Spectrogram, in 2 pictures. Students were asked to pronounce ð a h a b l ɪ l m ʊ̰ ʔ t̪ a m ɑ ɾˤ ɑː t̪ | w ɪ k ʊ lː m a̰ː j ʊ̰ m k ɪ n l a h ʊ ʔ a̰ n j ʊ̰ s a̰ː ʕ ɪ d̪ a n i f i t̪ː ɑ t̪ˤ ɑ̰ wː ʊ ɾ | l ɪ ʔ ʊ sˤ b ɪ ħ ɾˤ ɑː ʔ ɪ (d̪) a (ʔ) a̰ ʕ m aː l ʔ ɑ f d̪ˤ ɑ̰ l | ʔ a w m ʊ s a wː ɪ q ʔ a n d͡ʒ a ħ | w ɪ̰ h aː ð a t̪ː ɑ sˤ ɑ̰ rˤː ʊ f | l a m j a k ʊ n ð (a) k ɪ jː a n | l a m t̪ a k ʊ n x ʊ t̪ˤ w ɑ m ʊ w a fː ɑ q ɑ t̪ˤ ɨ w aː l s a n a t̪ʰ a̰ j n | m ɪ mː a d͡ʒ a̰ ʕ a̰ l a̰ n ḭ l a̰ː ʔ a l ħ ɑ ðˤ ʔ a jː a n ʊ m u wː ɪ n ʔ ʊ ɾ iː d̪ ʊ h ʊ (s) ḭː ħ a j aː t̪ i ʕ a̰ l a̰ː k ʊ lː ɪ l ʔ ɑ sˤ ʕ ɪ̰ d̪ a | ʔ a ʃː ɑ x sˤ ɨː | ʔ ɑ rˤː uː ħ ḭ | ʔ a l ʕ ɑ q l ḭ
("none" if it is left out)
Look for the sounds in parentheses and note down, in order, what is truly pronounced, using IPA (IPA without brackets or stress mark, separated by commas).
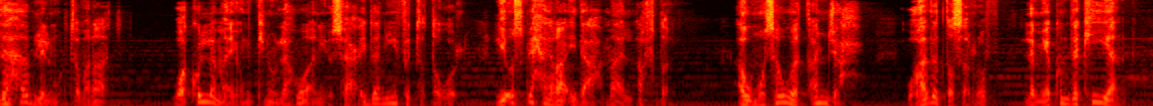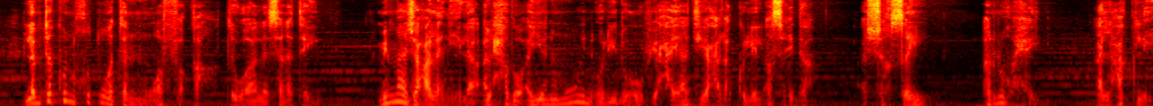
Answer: d̪, ʔ, a, f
